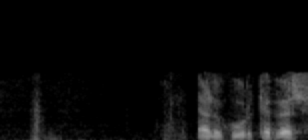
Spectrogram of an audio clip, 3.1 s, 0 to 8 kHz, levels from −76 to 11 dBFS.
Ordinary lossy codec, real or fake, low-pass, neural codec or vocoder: AAC, 16 kbps; fake; 7.2 kHz; vocoder, 22.05 kHz, 80 mel bands, WaveNeXt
